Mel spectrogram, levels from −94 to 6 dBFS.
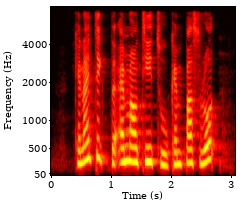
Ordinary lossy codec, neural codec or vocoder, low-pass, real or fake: none; none; 7.2 kHz; real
